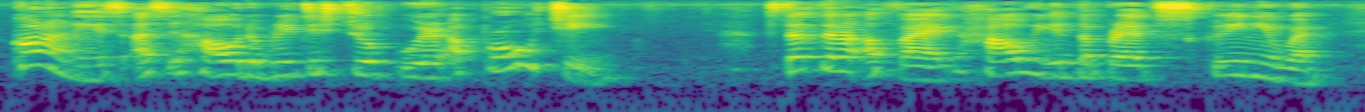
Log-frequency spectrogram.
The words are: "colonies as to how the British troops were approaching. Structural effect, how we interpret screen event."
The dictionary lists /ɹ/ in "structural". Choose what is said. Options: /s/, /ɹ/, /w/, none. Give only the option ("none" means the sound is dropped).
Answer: none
